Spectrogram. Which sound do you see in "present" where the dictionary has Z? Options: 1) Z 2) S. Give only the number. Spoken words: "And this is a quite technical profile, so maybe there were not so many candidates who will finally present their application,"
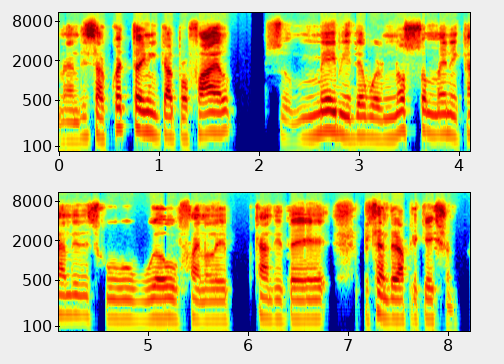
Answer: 2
